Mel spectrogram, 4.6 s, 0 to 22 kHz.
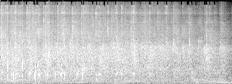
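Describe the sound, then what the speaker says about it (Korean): An audience claps at a 40th anniversary ceremony, a dense, steady round of applause from a crowd that stays loud throughout and fades slightly toward the end. "감사의 마음을 담아서 박수 한번 다시 합니다"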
